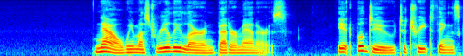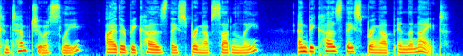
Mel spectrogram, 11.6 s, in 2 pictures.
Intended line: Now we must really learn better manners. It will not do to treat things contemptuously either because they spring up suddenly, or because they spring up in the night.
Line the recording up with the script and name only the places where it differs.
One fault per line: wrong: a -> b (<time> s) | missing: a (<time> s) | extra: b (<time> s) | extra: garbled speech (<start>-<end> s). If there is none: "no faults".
missing: not (4.6 s)
wrong: or -> and (9.5 s)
